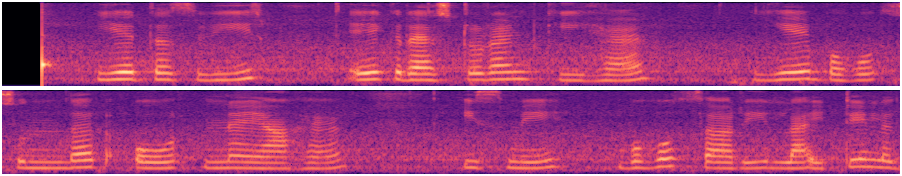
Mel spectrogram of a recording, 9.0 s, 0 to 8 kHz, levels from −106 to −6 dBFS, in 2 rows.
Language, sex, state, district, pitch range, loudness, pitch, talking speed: Hindi, female, Haryana, Jhajjar, 215-255 Hz, -26 LUFS, 230 Hz, 120 wpm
